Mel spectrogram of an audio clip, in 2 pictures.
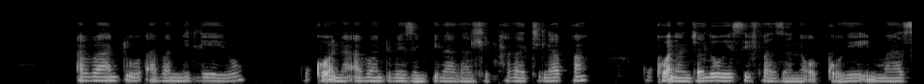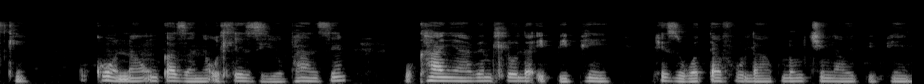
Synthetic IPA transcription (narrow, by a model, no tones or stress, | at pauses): aβantʼuʔa̰βamɛlɛjɔ | ɣukʰɔ̰naʔaβantʼuβɛzempʼilaɣaɬɛpʰaɣatʰilapʰa | ɣukʰɔ̰nand͡ʒʱalɔwesifazanaʔɔ̰ɡ͡ǃʱɔ̰ɣɛḭmaskʰi | ɣukʰɔnaṵŋ̩kʼazanaʔɔ̰ɬezijwɛpʰant͡sʼi | ɣukʰaɲaβem̩ɬɔlaʔib̥ʱipʰi | pʰezuɣwatʼafulaɣulom̩t͡ʃʼinaweb̥ʱipʰiː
